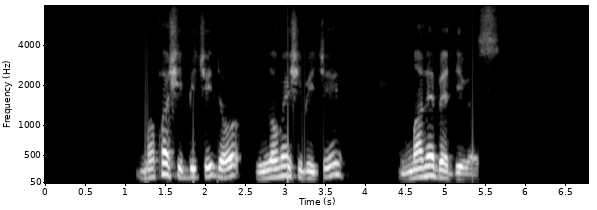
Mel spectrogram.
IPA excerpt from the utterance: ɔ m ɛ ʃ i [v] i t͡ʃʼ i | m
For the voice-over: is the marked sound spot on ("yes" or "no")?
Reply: no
